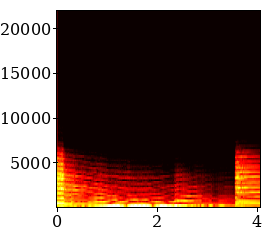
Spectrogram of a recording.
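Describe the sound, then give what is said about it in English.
An electric guitar played through an Old Blood Noise Endeavors Visitor effects pedal holds long, distorted, chorus-thick notes. A sustained note shifts slightly higher midway, and a fresh bright note is struck near the end. “Is it another Old Blood? This is the Old Blood Noise Endeavor's Visitor.”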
